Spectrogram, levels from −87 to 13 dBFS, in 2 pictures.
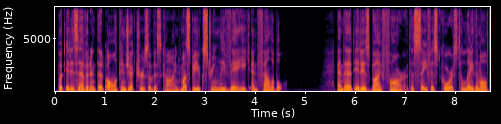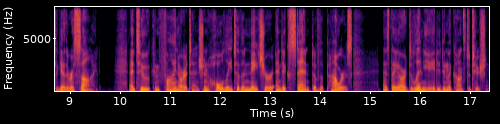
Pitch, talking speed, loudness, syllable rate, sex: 115 Hz, 175 wpm, -19 LUFS, 5.6 syllables/s, male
